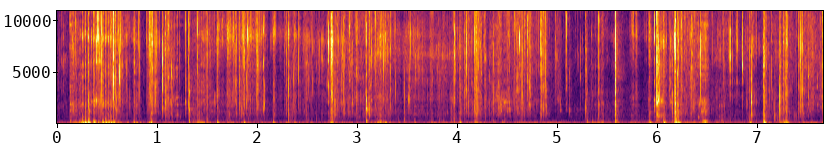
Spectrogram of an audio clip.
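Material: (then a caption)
Soap. A utility knife blade cuts and scrapes a rectangular cream-white solid dry soap bar held in the hand, peeling off crumbly curls. Dry crunching and crackling scrapes come in quick, uneven bursts, with short crisp ticks and soft low thumps. A few louder crunches stand out near the start and toward the end.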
